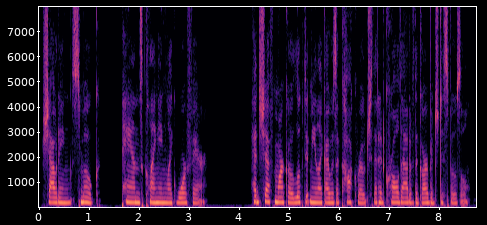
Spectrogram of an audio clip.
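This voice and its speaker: A woman narrating a first-person romance audiobook in a measured, even storytelling voice, close to the mic. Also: medium pitch, dry recording.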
